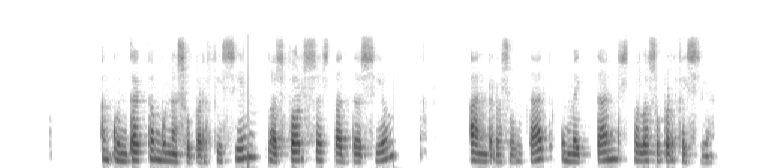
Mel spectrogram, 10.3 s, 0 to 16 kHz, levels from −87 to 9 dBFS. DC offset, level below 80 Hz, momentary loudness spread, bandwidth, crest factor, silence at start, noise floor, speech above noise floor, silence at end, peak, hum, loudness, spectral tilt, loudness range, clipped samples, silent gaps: under 0.1%; -70 dBFS; 11 LU; 7 kHz; 22 dB; 1.35 s; under -90 dBFS; over 62 dB; 0.85 s; -8 dBFS; none; -29 LUFS; -7 dB/octave; 3 LU; under 0.1%; 4.41-4.45 s, 5.38-5.59 s, 5.87-6.26 s, 7.41-7.48 s, 7.88-7.95 s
